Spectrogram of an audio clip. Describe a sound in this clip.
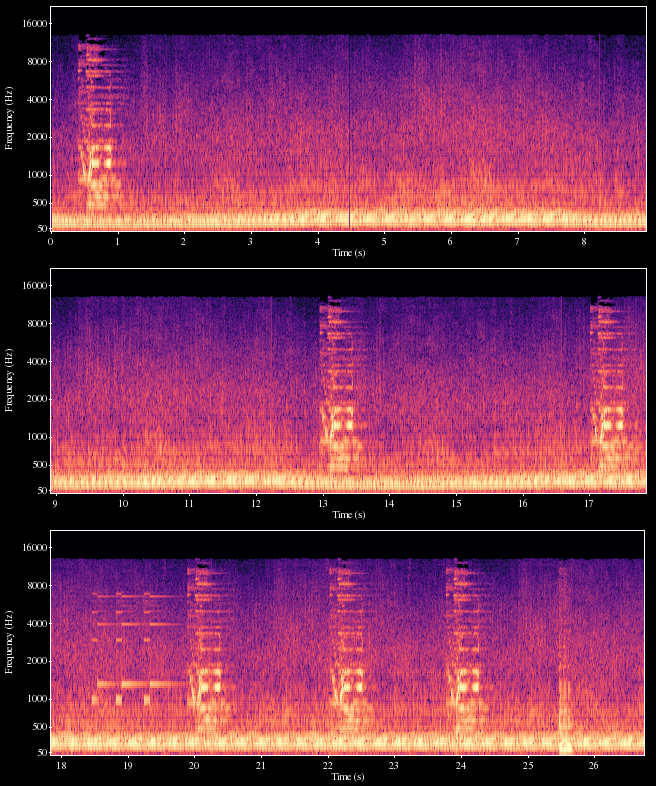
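A small propeller plane engine drones steadily, its pitch rising and falling.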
